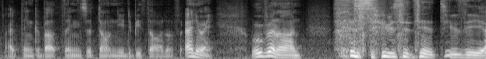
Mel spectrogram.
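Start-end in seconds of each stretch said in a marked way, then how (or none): 1.9-4.9 laughing. Real, not acted. Laughs mid-sentence moving on.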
